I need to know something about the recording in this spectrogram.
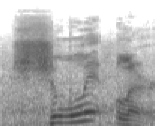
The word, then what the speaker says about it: Schlittler: That was Did you hear how much stank I put on every one of those letters? Schlittler. Consonants are important.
